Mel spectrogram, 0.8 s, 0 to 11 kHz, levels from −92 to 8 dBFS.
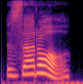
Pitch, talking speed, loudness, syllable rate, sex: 245 Hz, 215 wpm, -14 LUFS, 4.9 syllables/s, female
